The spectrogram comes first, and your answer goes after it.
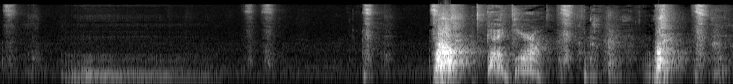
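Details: Two pet dogs, Gia the cane corso and Deuce the bullmastiff, doing tricks and barking on command at home; a low soft growl first, then one sharp bark followed by a person's praising talk.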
